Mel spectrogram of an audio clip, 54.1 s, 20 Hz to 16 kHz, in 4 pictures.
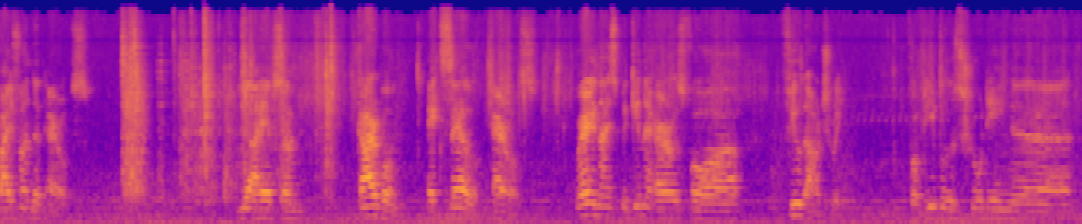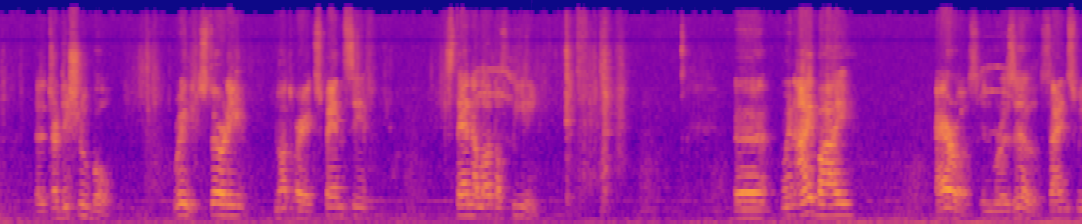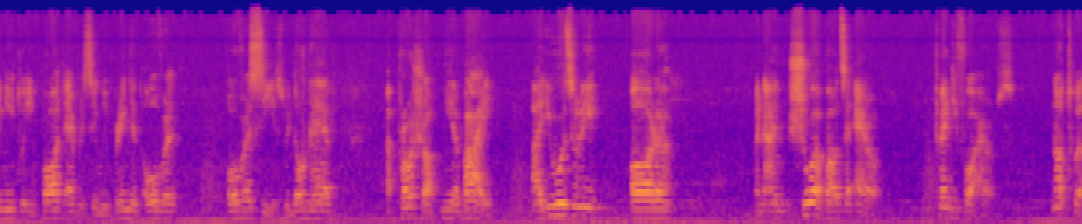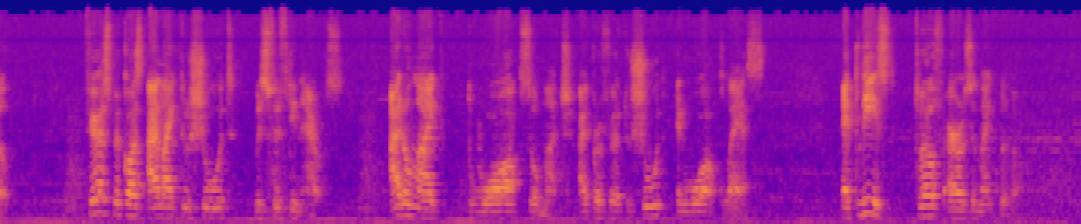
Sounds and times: Speech: 0.0s - 1.2s, 3.0s - 3.8s, 4.5s - 10.6s, 11.4s - 15.0s, 15.7s - 18.2s, 19.2s - 20.4s, 22.7s - 24.3s, 25.3s - 29.4s, 30.0s - 31.3s, 31.9s - 35.6s, 36.5s - 38.2s, 38.8s - 40.8s, 41.7s - 44.9s, 45.5s - 50.2s, 51.2s - 53.4s.

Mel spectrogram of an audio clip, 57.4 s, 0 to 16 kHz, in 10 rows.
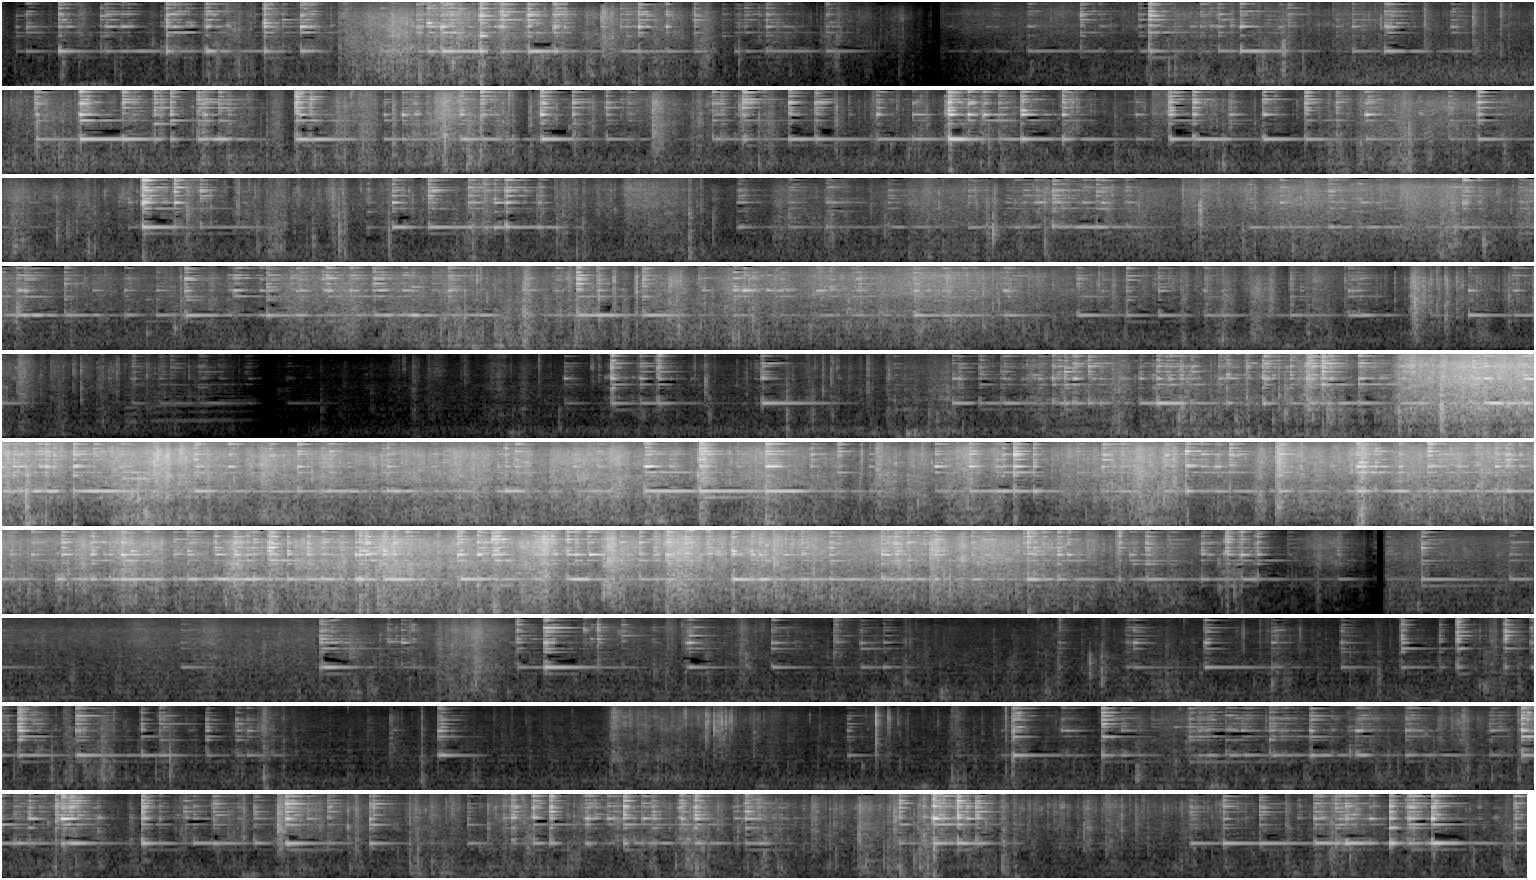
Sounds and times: Goat: 0.1s - 57.4s.

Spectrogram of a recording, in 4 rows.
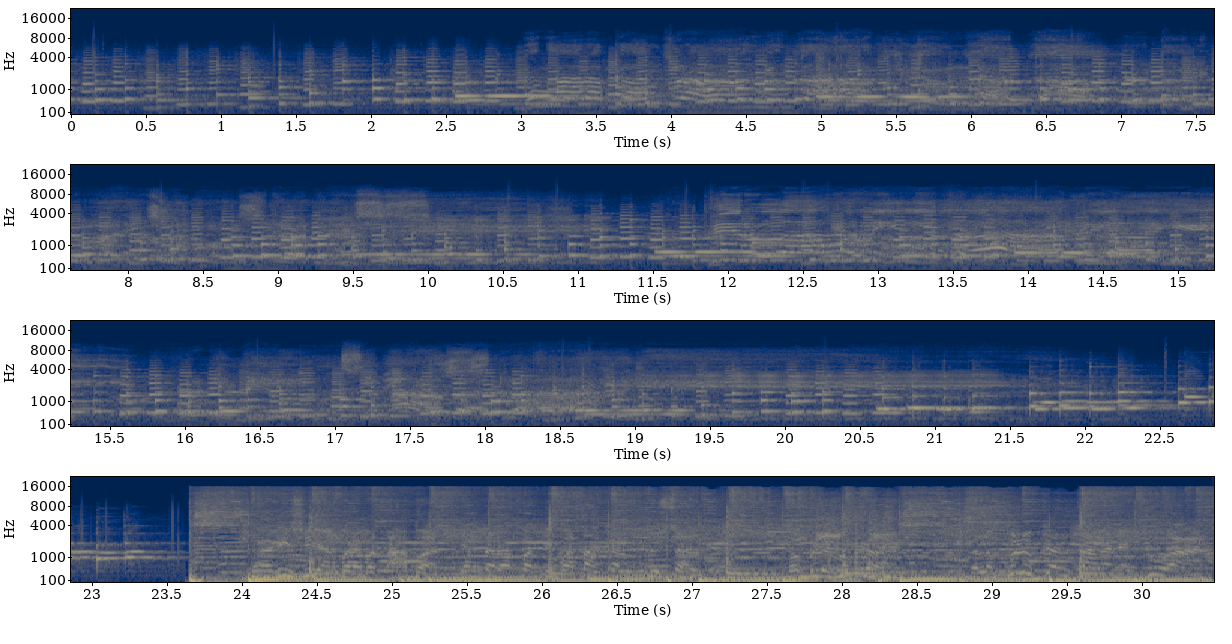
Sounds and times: Music: 0.0s - 30.4s.

